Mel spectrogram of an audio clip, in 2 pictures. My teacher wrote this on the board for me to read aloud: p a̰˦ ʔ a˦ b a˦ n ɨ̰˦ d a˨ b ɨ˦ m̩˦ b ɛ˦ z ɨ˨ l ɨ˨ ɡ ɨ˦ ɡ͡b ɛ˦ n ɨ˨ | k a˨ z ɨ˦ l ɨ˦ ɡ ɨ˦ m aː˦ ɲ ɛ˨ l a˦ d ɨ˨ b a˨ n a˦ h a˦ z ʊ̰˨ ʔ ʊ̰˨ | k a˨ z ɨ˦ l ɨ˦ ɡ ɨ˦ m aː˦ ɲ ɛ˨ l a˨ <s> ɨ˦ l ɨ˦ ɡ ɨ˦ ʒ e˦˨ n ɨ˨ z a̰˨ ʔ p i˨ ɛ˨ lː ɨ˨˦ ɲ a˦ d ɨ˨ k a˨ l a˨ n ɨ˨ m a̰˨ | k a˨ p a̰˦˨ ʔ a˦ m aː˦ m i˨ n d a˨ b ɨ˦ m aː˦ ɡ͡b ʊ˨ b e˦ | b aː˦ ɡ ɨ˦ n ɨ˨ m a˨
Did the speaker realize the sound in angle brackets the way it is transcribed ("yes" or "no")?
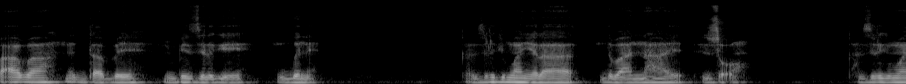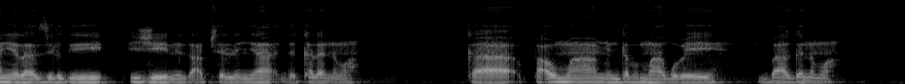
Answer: no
